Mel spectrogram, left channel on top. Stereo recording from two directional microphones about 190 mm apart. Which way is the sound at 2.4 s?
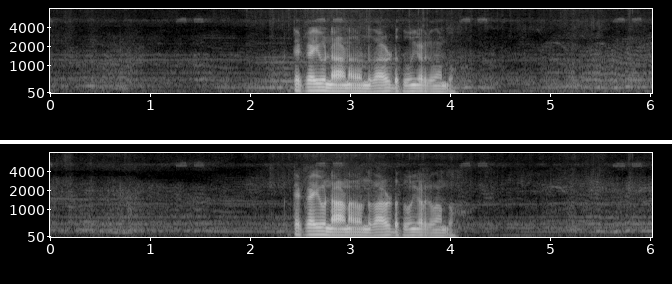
20° left (ahead or behind).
